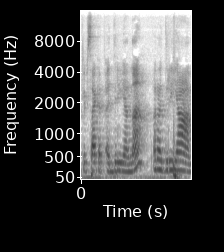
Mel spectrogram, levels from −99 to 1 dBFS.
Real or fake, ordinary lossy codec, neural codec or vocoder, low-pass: real; Opus, 64 kbps; none; 14.4 kHz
